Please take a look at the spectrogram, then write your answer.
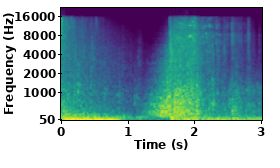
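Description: A Lamborghini blowing up in an explosion, a sharp shattering burst over a loud, continuous roar that swells and stays heavy, close and powerful, with no talking.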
